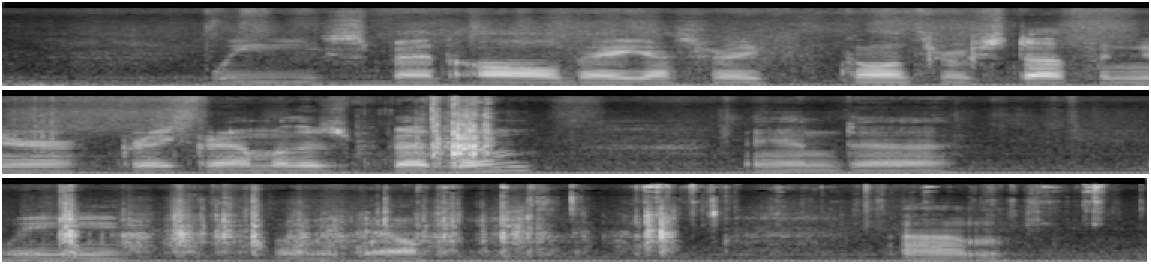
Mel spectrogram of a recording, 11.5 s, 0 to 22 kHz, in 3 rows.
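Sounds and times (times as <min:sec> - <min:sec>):
speech: 0:00.7 - 0:09.4, 0:10.6 - 0:11.2
large bunch of keys jangling as it is handled: 0:08.0 - 0:11.4.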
